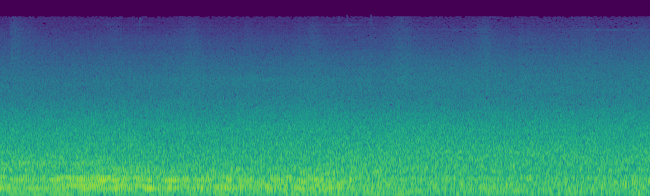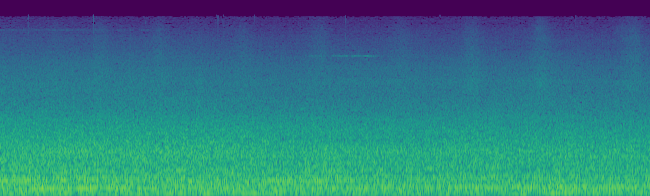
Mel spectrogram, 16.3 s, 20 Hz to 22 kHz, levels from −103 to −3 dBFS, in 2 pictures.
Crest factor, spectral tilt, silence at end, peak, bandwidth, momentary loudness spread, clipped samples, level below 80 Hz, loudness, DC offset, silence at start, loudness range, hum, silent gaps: 14 dB; -7 dB/octave; 0 s; -10 dBFS; 14.5 kHz; 7 LU; under 0.1%; -36 dBFS; -25 LUFS; under 0.1%; 0 s; 6 LU; none; none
